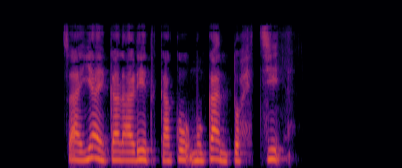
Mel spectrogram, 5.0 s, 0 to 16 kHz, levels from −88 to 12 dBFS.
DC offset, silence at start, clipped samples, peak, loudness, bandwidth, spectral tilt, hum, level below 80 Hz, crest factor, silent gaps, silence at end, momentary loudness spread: under 0.1%; 0.8 s; under 0.1%; -8 dBFS; -27 LUFS; 9.2 kHz; -5.5 dB/octave; none; -74 dBFS; 20 dB; none; 1.4 s; 8 LU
